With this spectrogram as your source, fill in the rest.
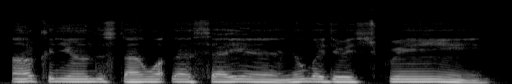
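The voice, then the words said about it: Imitates another person's voice. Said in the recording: “my educated impression of someone”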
